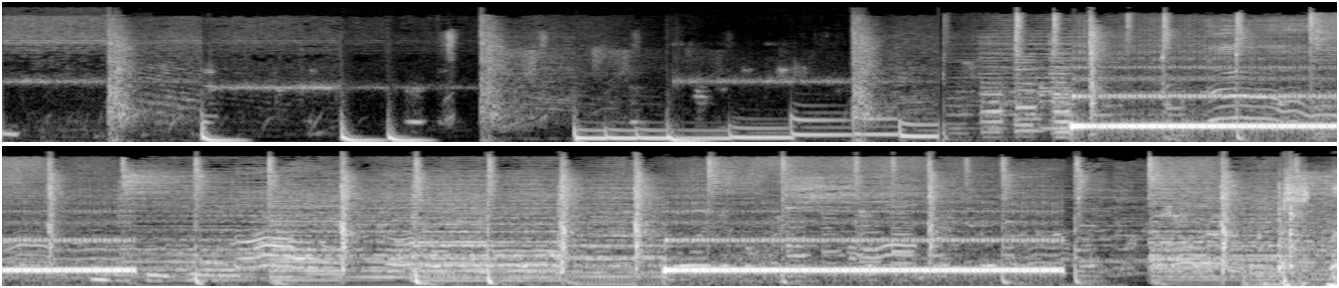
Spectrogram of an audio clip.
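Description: A rapid series of keypad dialing beeps at varying pitches, followed by two long, steady ringback tones separated by a pause, over a faint background hum; no one speaks.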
